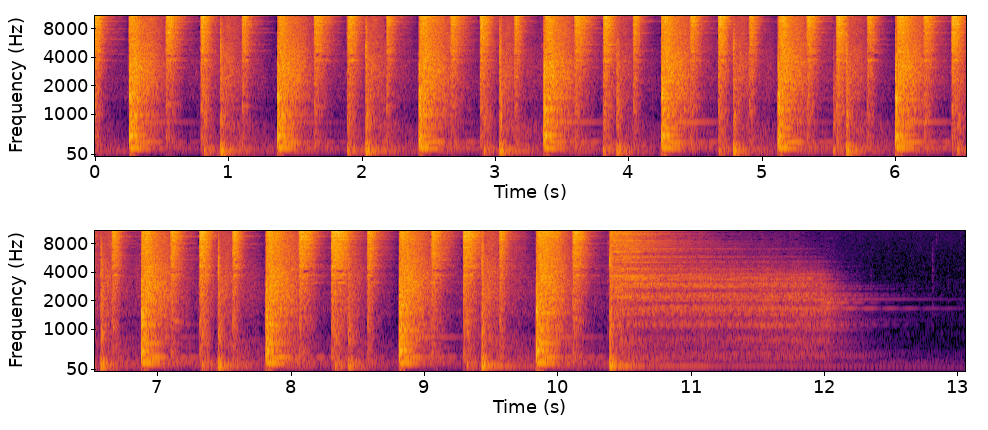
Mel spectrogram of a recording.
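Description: Acoustic drum kit playing a steady repeating groove of hi-hat, bass drum and snare, demonstrating a basic beginner beat. The playing stops about ten and a half seconds in, leaving a cymbal ringing out and fading.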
